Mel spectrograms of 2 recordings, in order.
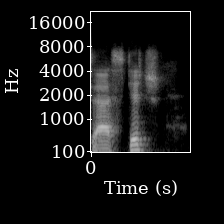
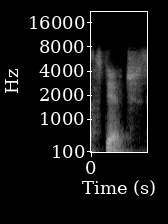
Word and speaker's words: Stich: If you misspell it like everyone does and put a second T in it, it will redirect. But it's Stich. I often say it's Stich, not Stitch.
